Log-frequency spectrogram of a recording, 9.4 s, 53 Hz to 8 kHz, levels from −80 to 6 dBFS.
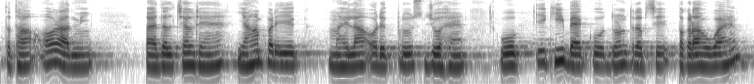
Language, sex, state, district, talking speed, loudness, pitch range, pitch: Hindi, male, Uttar Pradesh, Hamirpur, 170 wpm, -16 LUFS, 155-170 Hz, 160 Hz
